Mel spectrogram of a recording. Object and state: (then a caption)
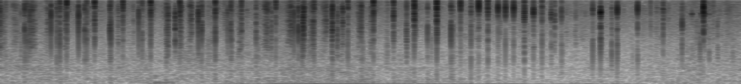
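Plastic chapstick case. Long acrylic nails tap rapidly on a small, closed, hollow pink hard plastic chapstick case shaped like a Peep bunny. The taps are sharp, bright clicks with no ring, over a steady faint low hum.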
